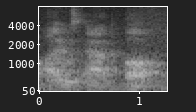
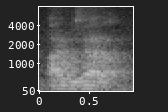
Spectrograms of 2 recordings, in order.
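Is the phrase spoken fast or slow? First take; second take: slow; fast. First: The phrase is spoken slowly. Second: The phrase is spoken quickly. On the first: "Let's go slowly"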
